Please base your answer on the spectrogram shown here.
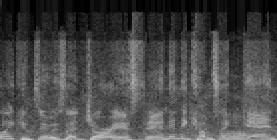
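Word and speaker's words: Joreuz: Jorius. That's how you say it, Jorius.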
